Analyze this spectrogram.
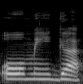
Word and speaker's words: omega: melingkar berarti kecepatan sudut lambangnya yang kayak wek tadi tapi bukan Wei acara Bacanya adalah Omega satuannya adalah Radian per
